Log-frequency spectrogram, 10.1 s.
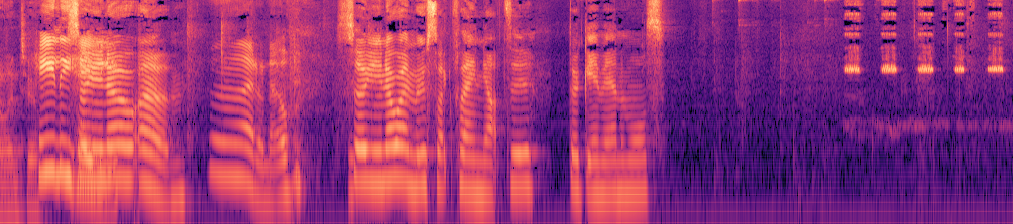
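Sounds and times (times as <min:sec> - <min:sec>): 
speech: 0:00.0 - 0:06.7
crickets: 0:08.4 - 0:10.1.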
